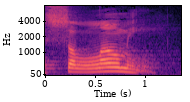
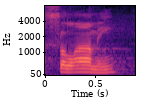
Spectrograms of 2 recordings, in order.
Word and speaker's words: Salome: and Salome. Okay, that's how you can pronounce that, not Salami. All right, Salome or Salome, it's also pronounced that way.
